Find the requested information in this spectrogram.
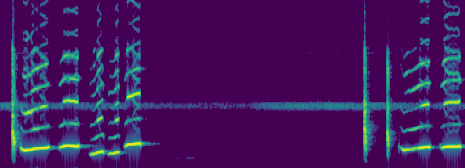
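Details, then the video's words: Female white-rumped shama voice for exciting males: a fast phrase of bright whistles dipping and rising, a pause, then clicks and another whistled phrase. "Murai batu betina gacor ampuh bikin jantan emosi"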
